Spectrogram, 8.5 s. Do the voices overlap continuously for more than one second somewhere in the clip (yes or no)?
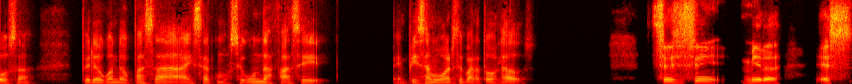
no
